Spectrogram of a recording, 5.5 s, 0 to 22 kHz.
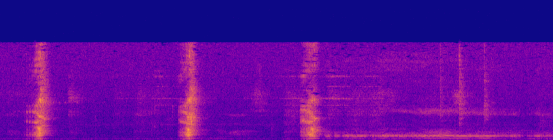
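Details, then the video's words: A pet Yorkshire terrier 'talking' to its owner after being coaxed: three brief sharp yips about 1.4 seconds apart, then a sustained wavering, moaning growl-like grumble lasting around two seconds. "My yorkie can talk"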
